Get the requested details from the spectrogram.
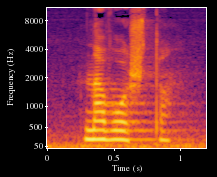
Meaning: why, what for, to what end
- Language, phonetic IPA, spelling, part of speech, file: Belarusian, [naˈvoʂta], навошта, adverb, Be-навошта.ogg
